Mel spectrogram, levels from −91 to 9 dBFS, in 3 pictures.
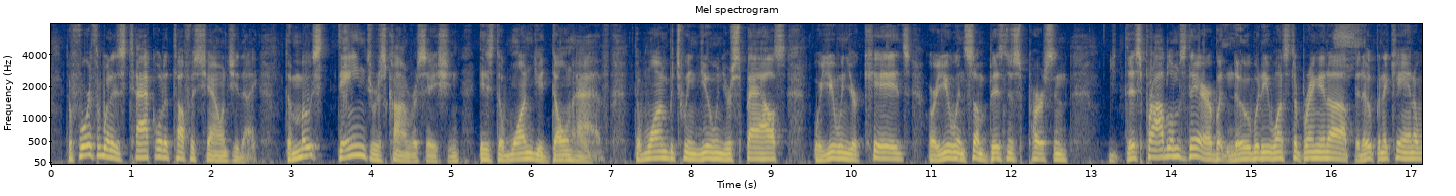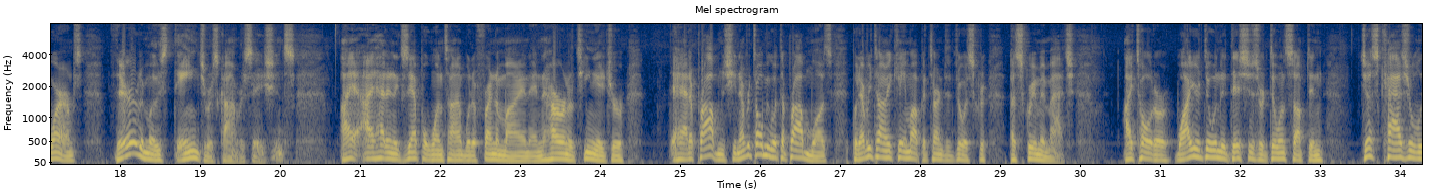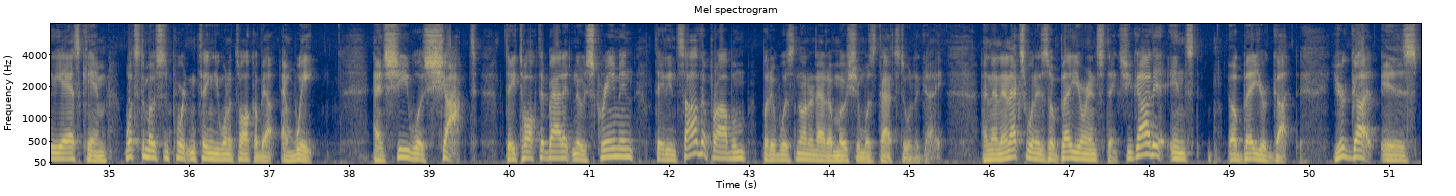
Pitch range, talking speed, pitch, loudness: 100-135 Hz, 205 wpm, 115 Hz, -14 LUFS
